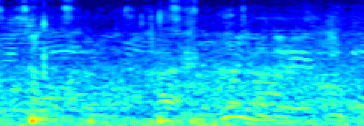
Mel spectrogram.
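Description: Thuds of a football: one sharp, loud thud just after the start, then a couple of lighter knocks, over the chatter of spectators' voices.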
